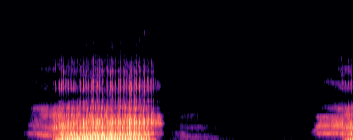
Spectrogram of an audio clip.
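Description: A loud, rough snore on the in-breath, then a quiet pause and the start of the next snore.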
